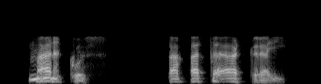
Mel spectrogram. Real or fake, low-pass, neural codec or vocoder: fake; 3.6 kHz; codec, 24 kHz, 1.5 kbps, HILCodec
